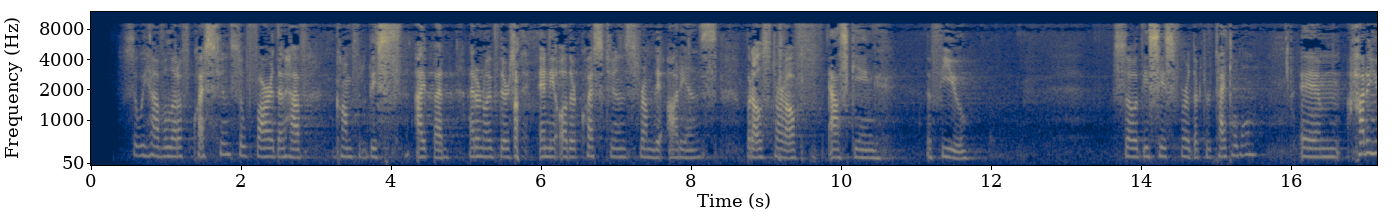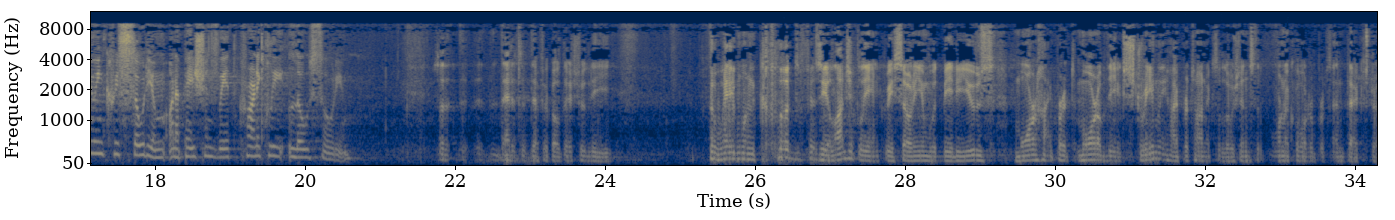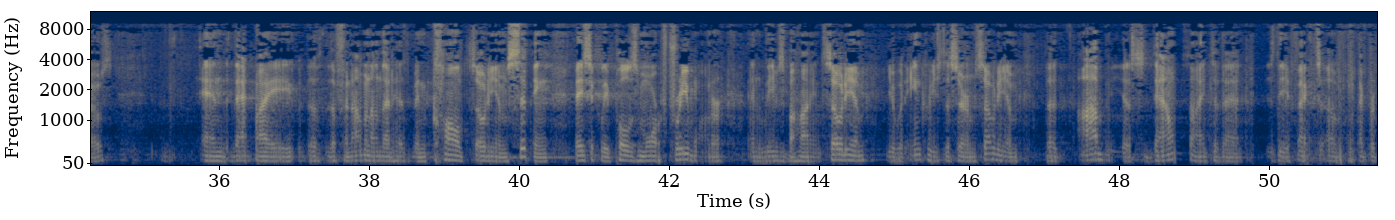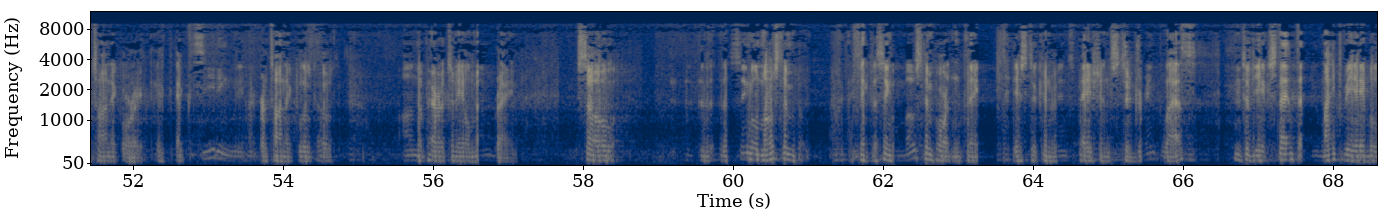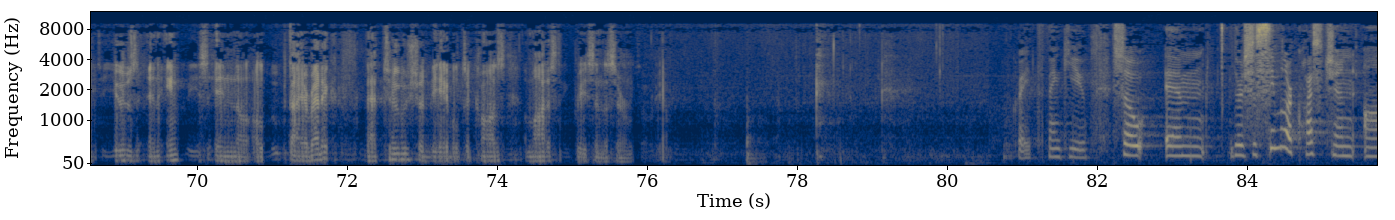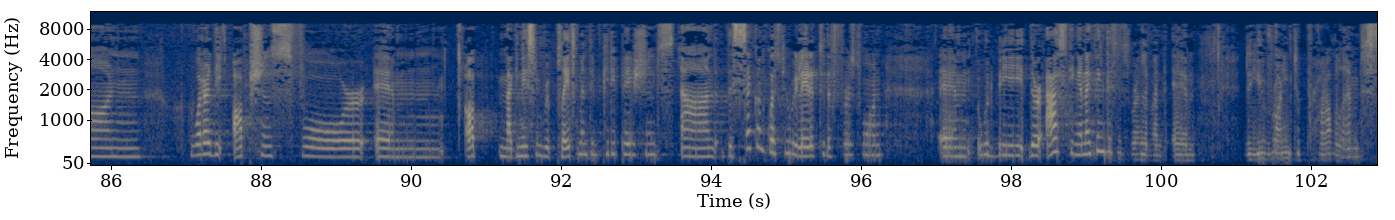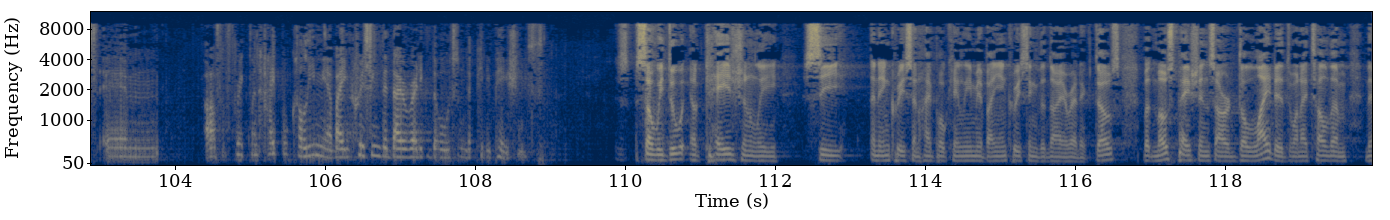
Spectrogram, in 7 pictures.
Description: MD Panel Discussions Drs.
